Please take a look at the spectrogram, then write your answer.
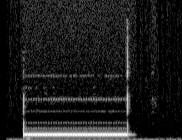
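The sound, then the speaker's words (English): A single steady electronic ringing tone from an outgoing phone call sounds for about a second, clear and alone, with faint clicks where it starts and stops. “and when I got confirmation, well, I had to immediately get her on the phone.”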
